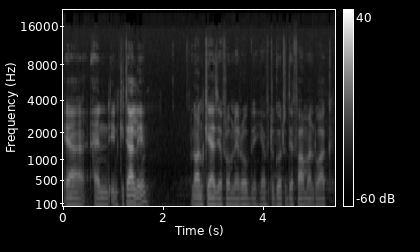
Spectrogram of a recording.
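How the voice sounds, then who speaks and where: A low-voiced man from Kenya, a startup executive appearing as a podcast guest, tells farm-childhood anecdotes at a moderate pace. He's a relaxed, animated storyteller who laughs through the tales.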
